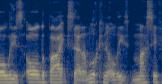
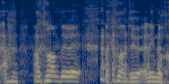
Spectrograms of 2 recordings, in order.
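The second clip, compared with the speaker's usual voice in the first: laughing; 4 semitones higher than usual. Retold or imitated. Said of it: "and I'm like".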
